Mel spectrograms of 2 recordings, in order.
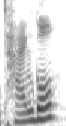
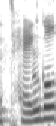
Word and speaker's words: Taglé: But I've had terrible pronunciations throughout my life when there's not even like, there's been tangle. Yeah. Yeah. de Taglé. There's no N there, so I don't know where they get that.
